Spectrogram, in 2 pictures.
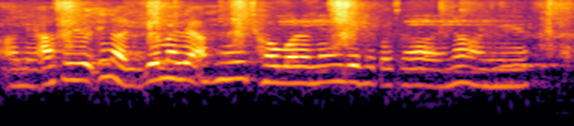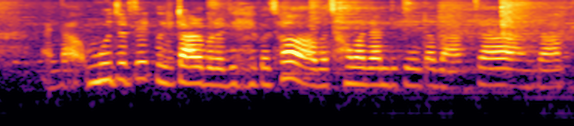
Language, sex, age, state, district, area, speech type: Nepali, female, 18-30, West Bengal, Alipurduar, rural, spontaneous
